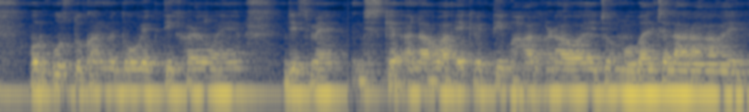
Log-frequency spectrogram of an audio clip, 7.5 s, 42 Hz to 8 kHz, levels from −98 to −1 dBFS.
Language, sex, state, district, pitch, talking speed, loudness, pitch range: Hindi, male, Bihar, Begusarai, 105 Hz, 185 wpm, -29 LUFS, 105-110 Hz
